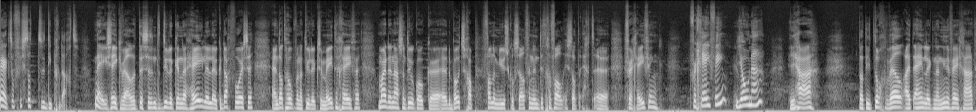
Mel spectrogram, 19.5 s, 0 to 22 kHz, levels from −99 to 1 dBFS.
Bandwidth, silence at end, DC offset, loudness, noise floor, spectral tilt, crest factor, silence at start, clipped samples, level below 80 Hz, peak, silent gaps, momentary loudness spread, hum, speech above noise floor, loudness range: 18 kHz; 0 s; 4%; -17 LUFS; -41 dBFS; -5.5 dB/octave; 18 dB; 0 s; under 0.1%; -42 dBFS; 0 dBFS; none; 9 LU; none; 24 dB; 3 LU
